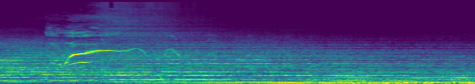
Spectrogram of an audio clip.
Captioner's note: wheezes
